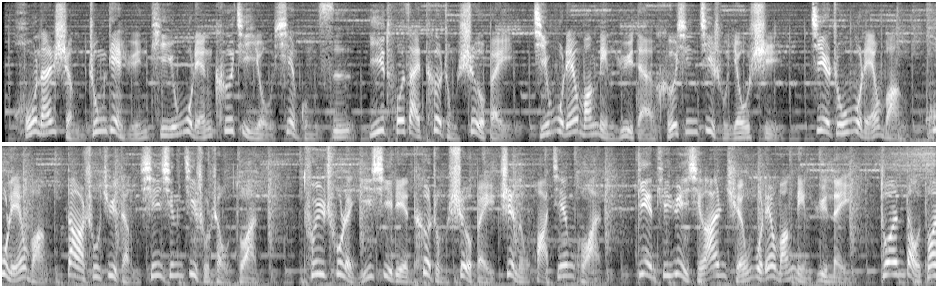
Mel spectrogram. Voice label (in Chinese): 男, 专题, 企业专题, 云梯; 湖南中电云梯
